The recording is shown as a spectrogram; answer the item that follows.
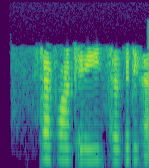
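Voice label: Police Patrol (Dispatch)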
